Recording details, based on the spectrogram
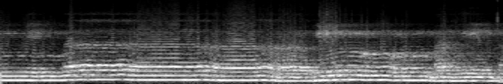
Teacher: Dan mati ketemu mim. Hilang bunyi nun, dimasukkan bunyi mim. Itu hukumnya idgham bilghunna.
